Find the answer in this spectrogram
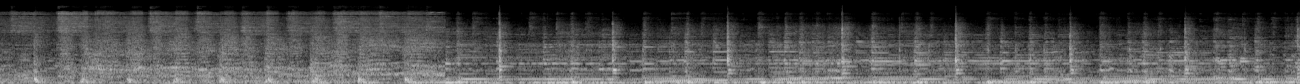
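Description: Live brass band music played to a crowd. About four seconds in it cuts abruptly to a different live band with guitars and drums, with steady low notes under the plucked strings.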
